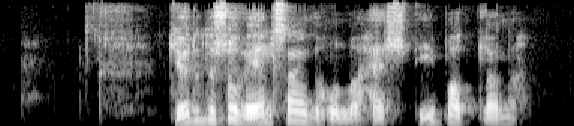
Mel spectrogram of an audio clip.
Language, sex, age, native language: Icelandic, male, 40-49, Norwegian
